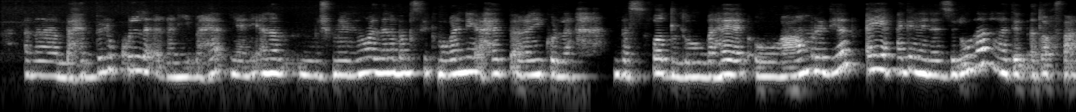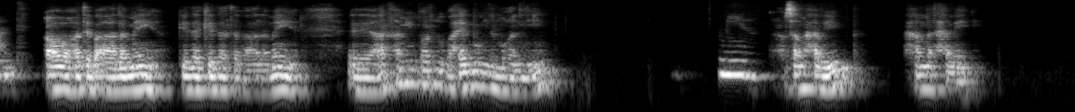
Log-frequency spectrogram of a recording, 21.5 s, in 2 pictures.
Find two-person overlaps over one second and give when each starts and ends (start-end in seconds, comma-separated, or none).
none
